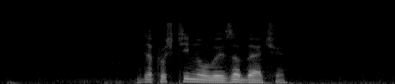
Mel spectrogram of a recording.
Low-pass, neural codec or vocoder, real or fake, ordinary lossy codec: 7.2 kHz; codec, 16 kHz in and 24 kHz out, 0.6 kbps, FocalCodec, streaming, 2048 codes; fake; none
